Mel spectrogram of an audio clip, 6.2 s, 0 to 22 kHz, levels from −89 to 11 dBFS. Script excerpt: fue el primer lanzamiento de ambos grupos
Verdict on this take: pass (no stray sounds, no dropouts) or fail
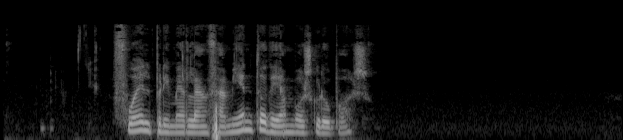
pass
